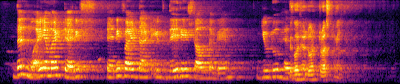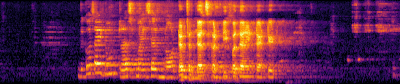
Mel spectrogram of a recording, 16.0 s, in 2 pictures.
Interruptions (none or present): present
